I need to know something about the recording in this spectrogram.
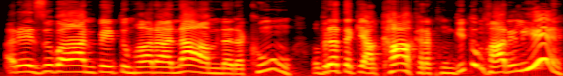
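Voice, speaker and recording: A woman voicing a bossy, greedy, stubborn elderly mother-in-law in a storybook cartoon, loud, scolding and dramatic. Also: sits high, animated, a little slow, voice pushed up, exaggerated voice. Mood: scornful.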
